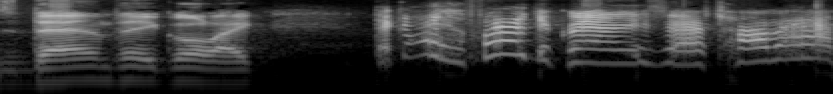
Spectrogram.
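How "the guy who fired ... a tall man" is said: distorted, very high, duck-like voice. Acting out a witness statement with the voice disguised, in a duck-like voice. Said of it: "Either that or a duck".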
